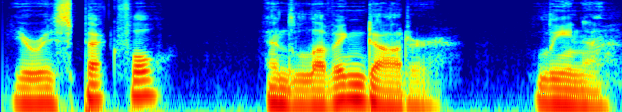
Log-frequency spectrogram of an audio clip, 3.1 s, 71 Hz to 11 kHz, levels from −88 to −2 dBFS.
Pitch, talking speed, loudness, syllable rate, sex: 105 Hz, 115 wpm, -18 LUFS, 4.9 syllables/s, male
